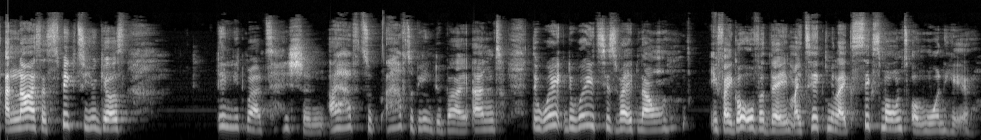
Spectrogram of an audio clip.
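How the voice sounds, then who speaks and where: A young Nigerian businesswoman played by an actress in a film drama, with a high voice. She is domineering and sorry for herself, and she pleads and repeats herself with great drama. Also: fairly quick, close to an everyday voice. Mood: tense, explaining. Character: self-pitying, domineering young businesswoman housing her friends. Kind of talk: emotional film drama acting.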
